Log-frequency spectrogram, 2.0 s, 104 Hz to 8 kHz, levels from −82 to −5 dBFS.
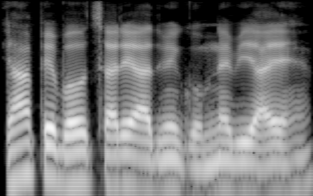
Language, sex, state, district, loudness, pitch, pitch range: Hindi, male, Bihar, Lakhisarai, -17 LUFS, 120 Hz, 110-135 Hz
